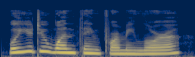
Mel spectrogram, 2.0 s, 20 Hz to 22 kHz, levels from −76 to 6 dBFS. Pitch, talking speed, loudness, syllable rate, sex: 245 Hz, 245 wpm, -18 LUFS, 6.1 syllables/s, female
